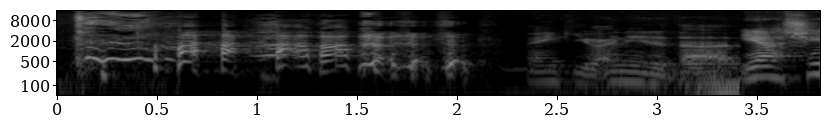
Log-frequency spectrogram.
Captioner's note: laughing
